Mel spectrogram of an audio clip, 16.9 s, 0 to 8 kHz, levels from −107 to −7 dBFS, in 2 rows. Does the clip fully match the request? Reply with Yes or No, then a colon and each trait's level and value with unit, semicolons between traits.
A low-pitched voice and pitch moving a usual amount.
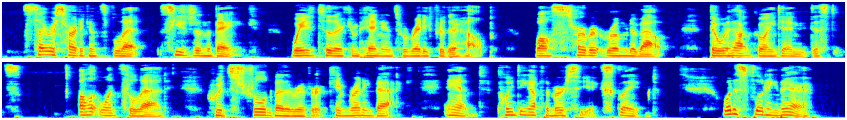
Yes: low, 130 Hz; average, 3.6 semitones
